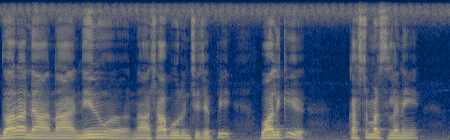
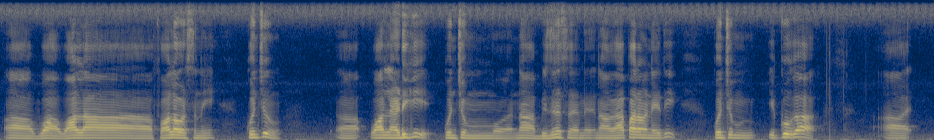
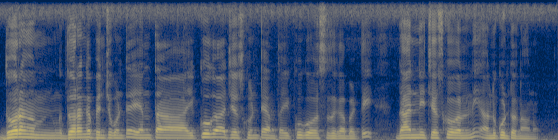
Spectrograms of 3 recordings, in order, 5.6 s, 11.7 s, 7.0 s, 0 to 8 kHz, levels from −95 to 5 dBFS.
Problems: none marked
